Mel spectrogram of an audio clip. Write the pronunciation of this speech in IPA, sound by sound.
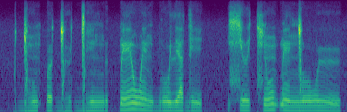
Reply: ɡ͡ǀ ũ k͡p ɵ ɡ͡ǀ ʉ ɡ͡ǀ ĩ ŋ ɨ k͡p ẽ w ẽ ɡ͡b u lʲ a d i | ɕ ɨ t͡ɕ ũ ɓ ẽ ŋ͡ǀ u w ʉ

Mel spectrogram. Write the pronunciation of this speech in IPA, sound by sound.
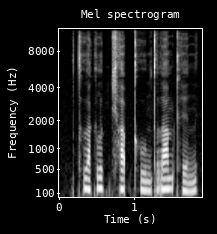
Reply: tʰ ɯ˧ a̯ k l ɯ˦˥ k̚ t͡ɕʰ a˦˥ p̚ kʰ uː˨˩ ŋ t r aː˥˩ m kʰ e˩˦ n

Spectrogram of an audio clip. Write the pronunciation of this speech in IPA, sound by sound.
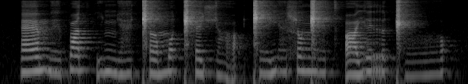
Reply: æ m ɛ̤ p ɑ t͡sʼ i̤ ɲ æ̤ ǁ ʌ m ɔ ǁʰ ɛ ç ɑ̤ | ǁ ɛ̤ j æ̤ ɬ ɔ ŋ͡ǁ æ̤ t͡sʼ ɑ j ɪ r ʊ ǁ ɔ̤

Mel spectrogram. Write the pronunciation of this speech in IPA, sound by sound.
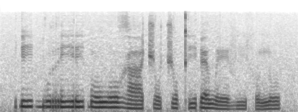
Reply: ɗ iː˦ ɡ͡b u˦ r iː˦ ɾ i˦ ɓ o˦ w o˦ ɣ aː˨ t͡ʃ o˨ t͡ʃ o˦˨ kʼ i˦ ɗ ɛ˦ w eː˨ v iː˨ h ʊ˨ n ʊ˦

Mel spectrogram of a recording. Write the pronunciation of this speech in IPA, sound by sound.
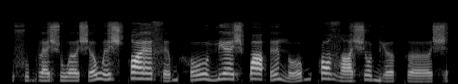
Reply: sʷ ɪ˨ b l ɛ˨ ʃ w əː˨ ʃ ə˥ w ɪ˧˥˧ ʃ qʷ ɛː˥ s ɪ˩˥ b h ʊː˧˥˧ mʲ ɛː˥ ʃ p ɑ˥ ʔ ɪ˧˥˧ n ʊː˩˥ b k ʊ˥ zˤ i˨ ʃ ʊ˥ bʲ əː˨ k əː˨ ʃ

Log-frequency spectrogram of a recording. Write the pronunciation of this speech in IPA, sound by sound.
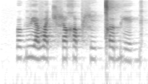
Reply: ɵ˨˩˦ ɡ vʲ a˨˩˦ v a˩˧˩ t͡ʃ ɬ ə˨˩˦ χ ɐ˩˧˩ p ɬ i˨˩˦ ǀ ə˨˩˦ bʲ e˨˩˦ ɡ

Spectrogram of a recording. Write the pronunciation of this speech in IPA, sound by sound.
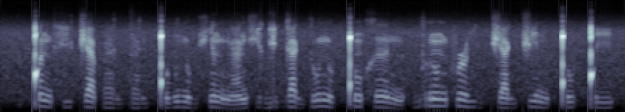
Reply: ǃ ə̃˥˩ n x i̤˥˩ t͡ʃ æ˥˩ p æ̤˥˩ ɡ t æ̤˧ ɡ ǃ u˩˥ ɡ n u˩ ɡ ç ə̃˥˩ n ɡ æ̃˩˥ ɡ ç ɘ˧ ɡ i˥ ɡ æ˥˩ ɡ t u˥ n u˩ ǃ ũ˥˩ x ɘ˥˩ n | ɡ r ũ˥ n f ɹ i̤˥˩ ɡ t͡ʃ æ˧ ɡ t͡ʃ i˥˩ n ǃ u˧ ǃ i˧

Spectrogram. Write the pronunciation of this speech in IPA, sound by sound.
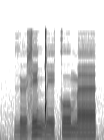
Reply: ð ø˩ z e˥ ŋ͡ǃ e˩ k o˧ m æ˧

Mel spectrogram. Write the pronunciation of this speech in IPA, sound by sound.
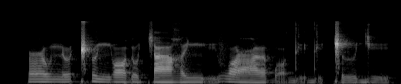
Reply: ʕ u n ɵ ǁʰ ɵ ɲ ɔ ɗ o c a ʁ i ɲ ḭ v ɔ ʕ ɐ ɓ ɔ̰ d ḭ d ḭ ǁ ɯ ɟ i

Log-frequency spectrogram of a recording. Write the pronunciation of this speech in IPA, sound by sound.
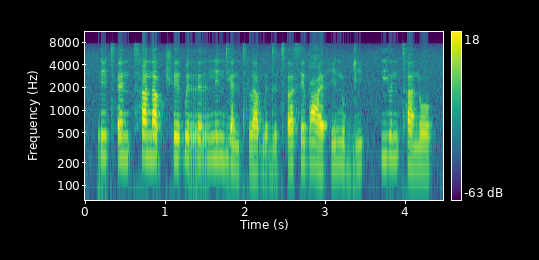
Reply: ɾ i˥ t͡sʼ ɛ˥ n t͡sʰ a˥ n a˩ b t͡ʃʰ e˥ ɓ ɘ˥ r ɘ˥ r n i˥ n d j ɛ˩ n tʰ l a˩ b ɘ˩ d ɨ˩ t͡sʼ ɐ˥ s e˥ b ʕ ɛ˩ h i˥ n u˩ b ɡ i˥ | j ɨ˥ n tʰ a˩ n o˩

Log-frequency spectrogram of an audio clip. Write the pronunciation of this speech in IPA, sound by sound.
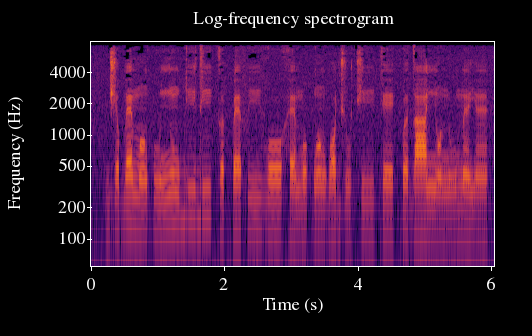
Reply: d͡ʒ ə˨ b ɛ˧ m ɔ̃˨ k͡p u˨ ɲ ũ˦ ɡ͡b iː˦ d iː˦ k ə˨ k͡p ɛ˧ f iː˦ v oː˧ h ɛ˨ m o˧ ɡ͡b ɔ̃˧ ɡ͡b ɔ˧ d͡ʒ u˨ t͡ʃ iː˧ k eː˧ k͡p ə˧ d aː˧ ɲ ɔ̃˨ n u˨˦ m ɛ̃˧ j ɛ̃˧

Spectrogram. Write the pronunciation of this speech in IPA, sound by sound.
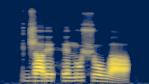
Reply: d͡ʒ a˧ ɾ e˧ h e˧ n u˧ ʃ o˧ w a˨

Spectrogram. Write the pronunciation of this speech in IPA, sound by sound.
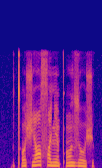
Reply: tʼ ɔ ʃ i sˤ i lʲ ã pʼ ɔ̃ z o ʃ

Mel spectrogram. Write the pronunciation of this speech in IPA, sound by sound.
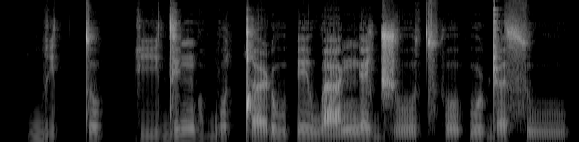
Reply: b i tː o kː i d e ŋ ɔ̤ b o ǃ ɐ ɽ u ʔ e w a ŋ ɛ d͡ʒ o t͡sʼ o ʔ u ɖ ɐ s u

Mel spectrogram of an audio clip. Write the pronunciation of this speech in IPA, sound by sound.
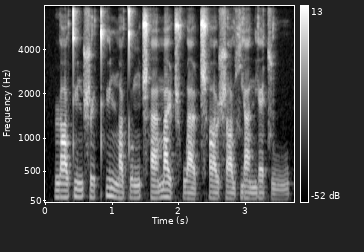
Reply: ɻ ɑ˧˥ ʊ̯ t̪ y˧˥ n ʂ ɻ̩˨˩ t̪ʰ y˥˩ n n̪ ɑ˩ ʊ̯ t̪ ʊ˧˥ ŋ ʈ͡ʂʰ ä˧˥ m a˥˩ ɪ̯ ʈ͡ʂʰ w ä˨˩ ʈ͡ʂʰ ɑ˥˧ ʊ̯ ʂ ɑ˥˧ ʊ̯ ɕ j ä˥˧ n̪ j ɛ˥˩ t͡s u˨˩˦

